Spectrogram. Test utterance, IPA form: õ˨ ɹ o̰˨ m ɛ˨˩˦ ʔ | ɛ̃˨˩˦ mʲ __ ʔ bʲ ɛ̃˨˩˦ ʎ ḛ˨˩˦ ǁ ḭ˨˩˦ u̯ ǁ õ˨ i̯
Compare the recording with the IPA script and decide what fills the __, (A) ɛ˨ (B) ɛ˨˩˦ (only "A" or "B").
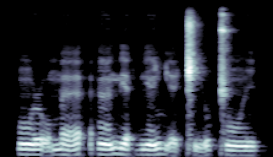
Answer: A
